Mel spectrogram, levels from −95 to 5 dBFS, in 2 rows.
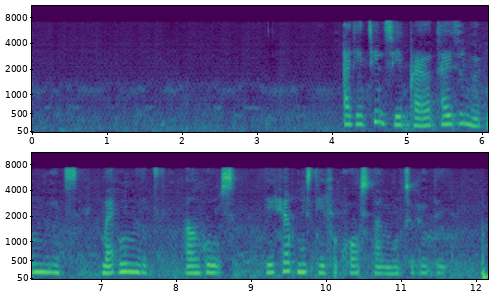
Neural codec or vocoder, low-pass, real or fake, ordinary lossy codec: codec, 16 kHz, 1 kbps, FreqCodec, larger model; 7.2 kHz; fake; AAC, 64 kbps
